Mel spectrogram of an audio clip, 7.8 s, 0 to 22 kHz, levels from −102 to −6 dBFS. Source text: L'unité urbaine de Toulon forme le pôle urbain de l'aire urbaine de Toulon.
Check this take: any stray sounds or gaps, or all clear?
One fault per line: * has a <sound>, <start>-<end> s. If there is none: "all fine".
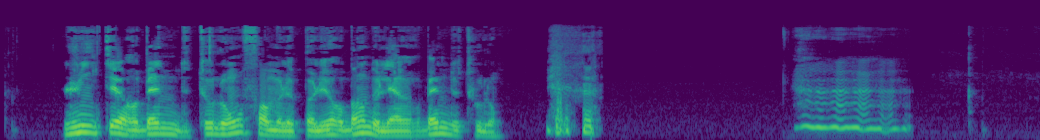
* has a laugh, 4.1-4.5 s
* has a laugh, 5.9-6.9 s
